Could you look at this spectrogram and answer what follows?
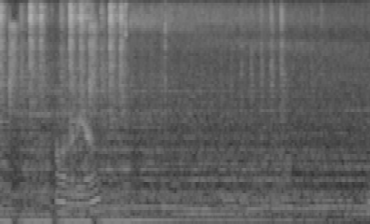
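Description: Interior engine sound of a car in Assetto Corsa EVO, a racing video game played in VR: a steady mid-pitched engine drone with a brief rising-and-falling rev early on, continuous and fairly loud throughout, no speech.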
